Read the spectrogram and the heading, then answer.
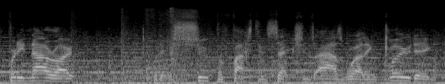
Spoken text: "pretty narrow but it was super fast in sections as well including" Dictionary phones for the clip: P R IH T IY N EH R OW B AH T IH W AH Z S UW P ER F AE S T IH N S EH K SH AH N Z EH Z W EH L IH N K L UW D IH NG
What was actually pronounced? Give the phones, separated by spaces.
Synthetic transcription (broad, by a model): P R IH T IY N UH R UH B AH T IH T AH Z S UW P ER F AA S T IH N S EH K SH AH N Z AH Z W EH L IH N K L UW D IH NG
